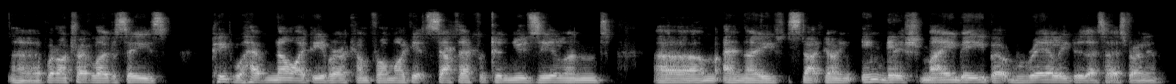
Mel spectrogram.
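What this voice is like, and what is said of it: South Australian accent. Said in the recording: “you definitely do have the South Australian accent ... the South Australian accent is quite particular for Australia”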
